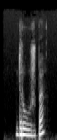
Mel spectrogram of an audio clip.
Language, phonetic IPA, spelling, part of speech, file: Russian, [ˈdruʐbə], дружба, noun, Ru-дружба.ogg
- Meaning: friendship (condition of being friends)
